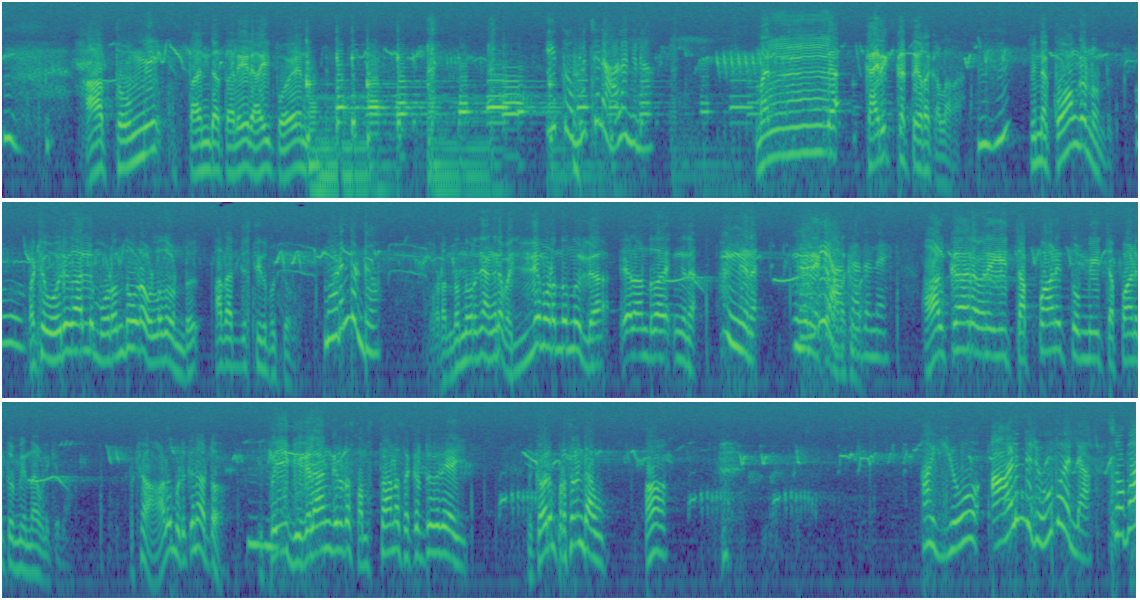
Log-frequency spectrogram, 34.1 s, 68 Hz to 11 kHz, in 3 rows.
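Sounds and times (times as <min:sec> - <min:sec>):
high-pitched bird chirps: 0:03.1 - 0:12.6, 0:14.1 - 0:16.1, 0:17.9 - 0:20.0.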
